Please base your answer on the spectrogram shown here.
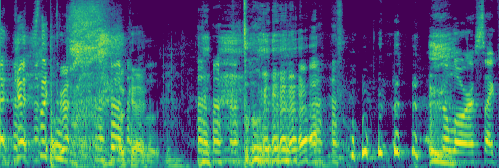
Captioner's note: everyone laughing; laughs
